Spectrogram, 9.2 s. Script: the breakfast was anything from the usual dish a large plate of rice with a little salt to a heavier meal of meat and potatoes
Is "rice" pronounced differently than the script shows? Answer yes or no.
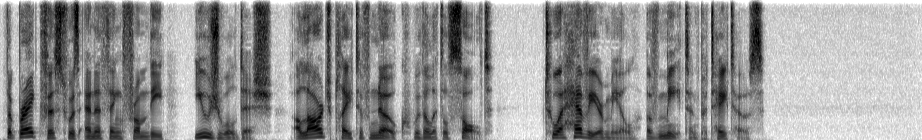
yes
